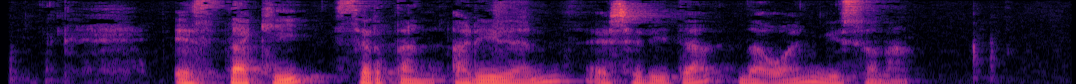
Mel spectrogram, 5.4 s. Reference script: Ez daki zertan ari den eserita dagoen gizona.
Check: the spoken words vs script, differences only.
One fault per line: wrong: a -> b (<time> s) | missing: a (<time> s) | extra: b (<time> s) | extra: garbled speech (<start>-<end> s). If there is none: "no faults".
no faults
